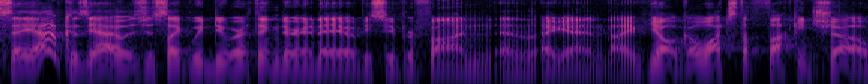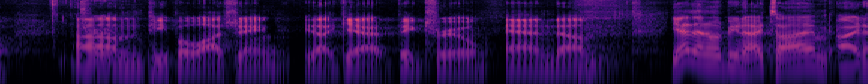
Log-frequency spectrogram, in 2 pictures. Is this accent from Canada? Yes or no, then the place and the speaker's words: yes; Toronto, Ontario, Canada; growing up in Toronto, I didn't really have like metal homies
